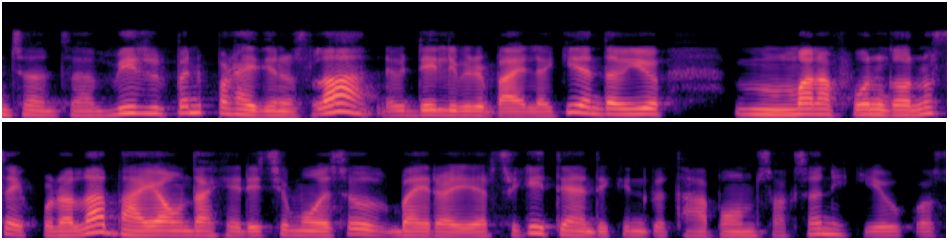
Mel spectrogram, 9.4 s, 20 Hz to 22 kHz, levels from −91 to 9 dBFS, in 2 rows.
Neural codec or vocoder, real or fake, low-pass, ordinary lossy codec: codec, 16 kHz, 2 kbps, X-Codec, HuBERT features, trained on LibriSpeech; fake; none; none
